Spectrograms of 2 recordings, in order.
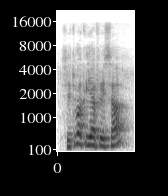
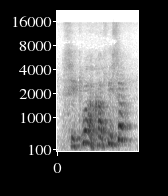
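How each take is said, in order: First: Qui is said with its i sound. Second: The i of qui is dropped before as. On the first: This is the bookish form. "في الكتاب تنطق هكذا" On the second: This is everyday spoken French. "حذفنا le i"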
